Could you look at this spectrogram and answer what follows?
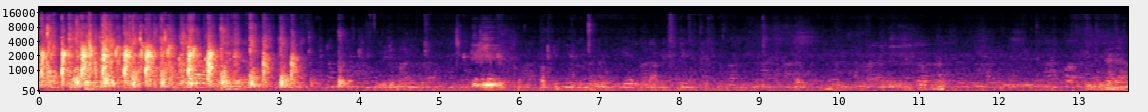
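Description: Audience applause at an honouring ceremony as guests are invited forward: a dense burst of clapping for the first few seconds, then fading into scattered claps and murmuring room noise with voices.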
